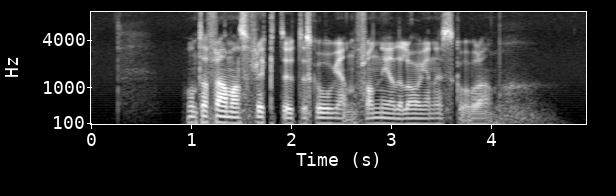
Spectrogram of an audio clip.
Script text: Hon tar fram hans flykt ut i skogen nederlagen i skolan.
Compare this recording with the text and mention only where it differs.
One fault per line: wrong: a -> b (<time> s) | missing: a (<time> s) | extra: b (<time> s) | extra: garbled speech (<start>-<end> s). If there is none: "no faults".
extra: från (2.6 s)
